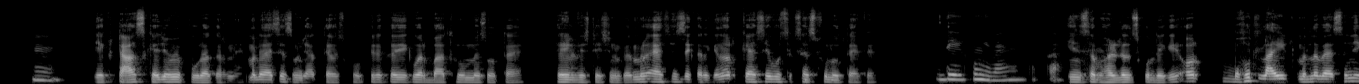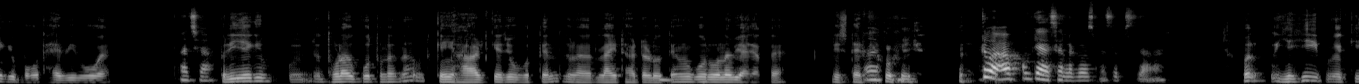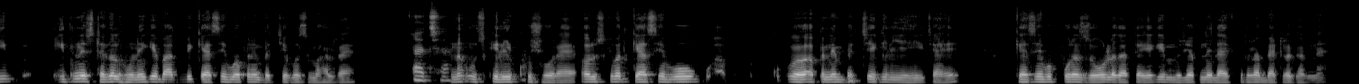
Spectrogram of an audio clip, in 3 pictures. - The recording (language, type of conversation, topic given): Hindi, unstructured, आपने आखिरी बार कौन-सी फ़िल्म देखकर खुशी महसूस की थी?
- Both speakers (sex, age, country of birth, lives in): female, 50-54, India, United States; male, 35-39, India, India
- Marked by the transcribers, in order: in English: "टास्क"; in English: "बाथरूम"; in English: "सक्सेसफुल"; other noise; tapping; in English: "हर्डल्स"; in English: "लाइट"; in English: "हेवी"; in English: "हार्ट"; in English: "लाइट हार्टेड"; laughing while speaking: "इस टाइप की मूवी है"; in English: "टाइप"; in English: "मूवी"; chuckle; in English: "स्ट्रगल"; in English: "लाइफ़"; in English: "बेटर"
